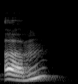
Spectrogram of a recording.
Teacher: tell him because him is reduced to him and sometimes even to um okay so sometimes we don't even pronounce the I sound but just like um so him can be pronounced as um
